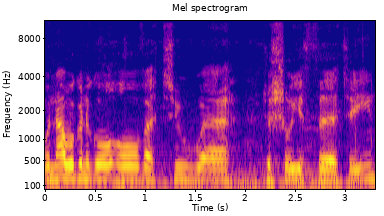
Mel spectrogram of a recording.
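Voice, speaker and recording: The man talks at a moderate pace. Behind him there is noticeable background noise. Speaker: vlogger for a coach trip operator. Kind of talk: travel vlog walkthrough. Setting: outdoors at a theme park. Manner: casual with many fillers; shouting.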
